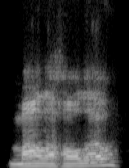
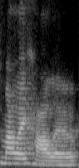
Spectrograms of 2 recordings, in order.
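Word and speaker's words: Malaholo: mispronouncing your last name natassia mala holo did i get that okay close it's molly hollow but that's right thank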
